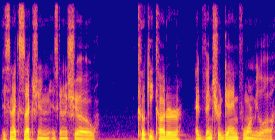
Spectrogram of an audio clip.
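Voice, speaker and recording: A man's voice: fairly low pitch, unhurried. A man giving a critical video game analysis voice-over in a casual, opinionated, emphatic way. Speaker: video essay commentator.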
